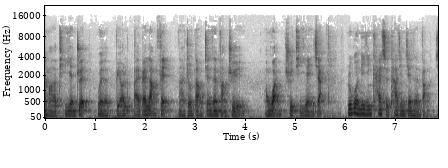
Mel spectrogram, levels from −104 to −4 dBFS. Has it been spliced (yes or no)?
yes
